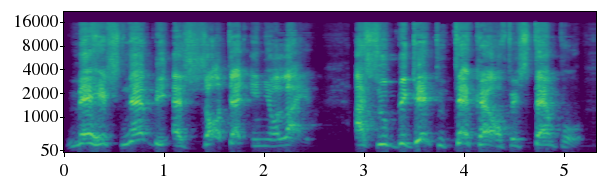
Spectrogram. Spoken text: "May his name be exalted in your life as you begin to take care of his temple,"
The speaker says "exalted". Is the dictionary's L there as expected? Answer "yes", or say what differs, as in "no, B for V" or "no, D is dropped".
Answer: yes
